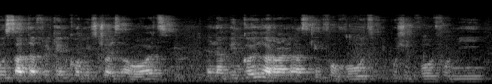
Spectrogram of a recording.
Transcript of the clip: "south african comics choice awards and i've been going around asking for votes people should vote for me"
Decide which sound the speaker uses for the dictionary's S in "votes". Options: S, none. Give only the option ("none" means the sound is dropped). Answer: none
